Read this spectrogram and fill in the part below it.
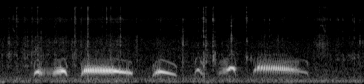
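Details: Captive decoy spotted dove, received as a gift, gives soft cooing: short notes around a long level coo, then a falling coo and a final drawn note.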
